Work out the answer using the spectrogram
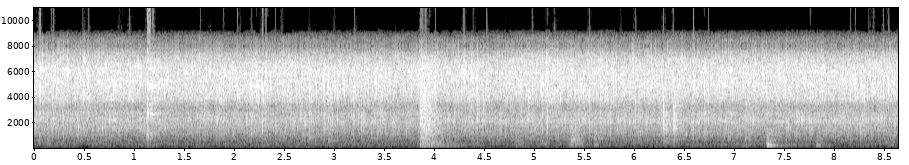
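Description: Freshly added sliced onions and chopped garlic sizzling steadily in hot vegetable oil in a wok, with a few light clicks and one scrape of the metal spatula against the pan.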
